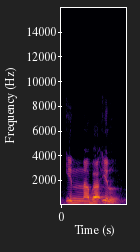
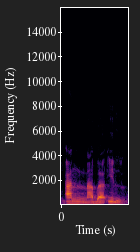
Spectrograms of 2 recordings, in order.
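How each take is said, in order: First: The word begins with an 'i' sound. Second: The word begins with an 'a' sound. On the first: It is joined to a preceding word. "bukan menjadi in nabail" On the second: It is read on its own, without a preceding word. "Kalau misalnya dia terpisah ... tapi menjadi an nabail"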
